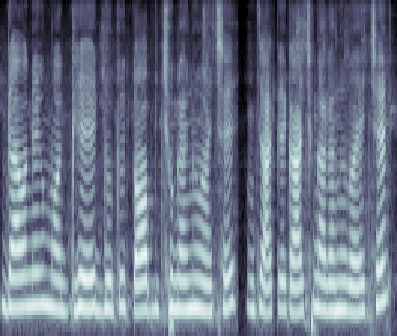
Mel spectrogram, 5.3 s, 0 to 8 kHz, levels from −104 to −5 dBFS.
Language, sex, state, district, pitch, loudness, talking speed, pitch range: Bengali, female, Tripura, West Tripura, 255 Hz, -17 LUFS, 115 wpm, 245-270 Hz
